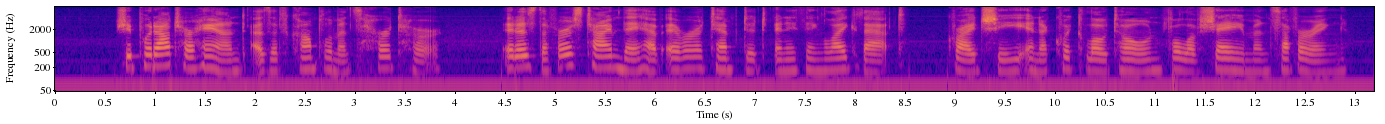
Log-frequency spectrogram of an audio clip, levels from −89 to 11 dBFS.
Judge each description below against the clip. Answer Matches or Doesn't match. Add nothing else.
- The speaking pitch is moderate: Matches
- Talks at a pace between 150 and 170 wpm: Matches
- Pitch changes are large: Doesn't match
